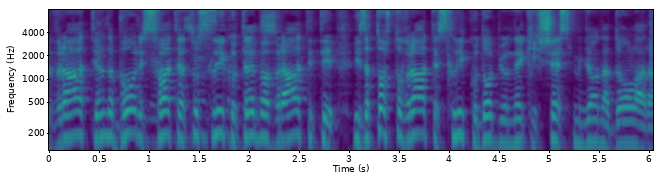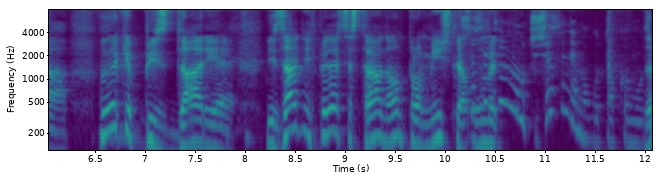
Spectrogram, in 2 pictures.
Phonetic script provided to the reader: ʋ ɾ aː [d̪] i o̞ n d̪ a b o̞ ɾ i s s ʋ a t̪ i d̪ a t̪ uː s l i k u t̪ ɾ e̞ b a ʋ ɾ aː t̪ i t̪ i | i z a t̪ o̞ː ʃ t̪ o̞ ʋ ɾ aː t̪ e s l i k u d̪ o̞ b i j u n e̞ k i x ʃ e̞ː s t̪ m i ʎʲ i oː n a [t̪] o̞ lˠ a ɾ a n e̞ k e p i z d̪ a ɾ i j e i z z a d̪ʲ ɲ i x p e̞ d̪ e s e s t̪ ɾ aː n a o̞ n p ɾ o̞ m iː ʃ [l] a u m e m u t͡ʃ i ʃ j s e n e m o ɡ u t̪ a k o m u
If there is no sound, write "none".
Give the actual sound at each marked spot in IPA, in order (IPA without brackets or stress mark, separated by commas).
t̪, d̪, ʎ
